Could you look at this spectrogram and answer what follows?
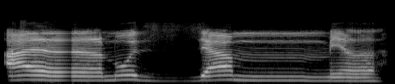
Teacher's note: M-nya ditahan. Kalau Z-nya nggak ditahan, cuma double doang.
